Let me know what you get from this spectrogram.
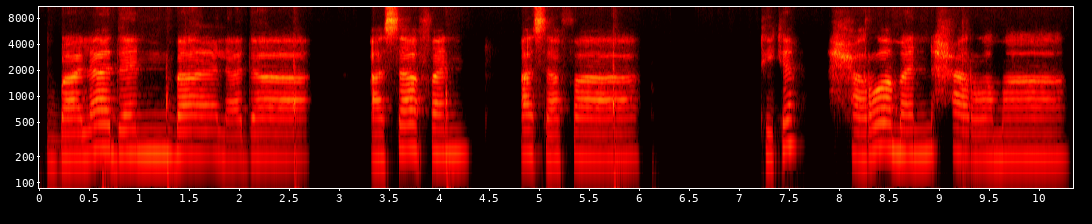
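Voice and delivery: each word stretched slowly, ending vowel held; slow teaching read with long endings; slow drawn-out recitation. Shown as a demonstration. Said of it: "खींचना भी है".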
